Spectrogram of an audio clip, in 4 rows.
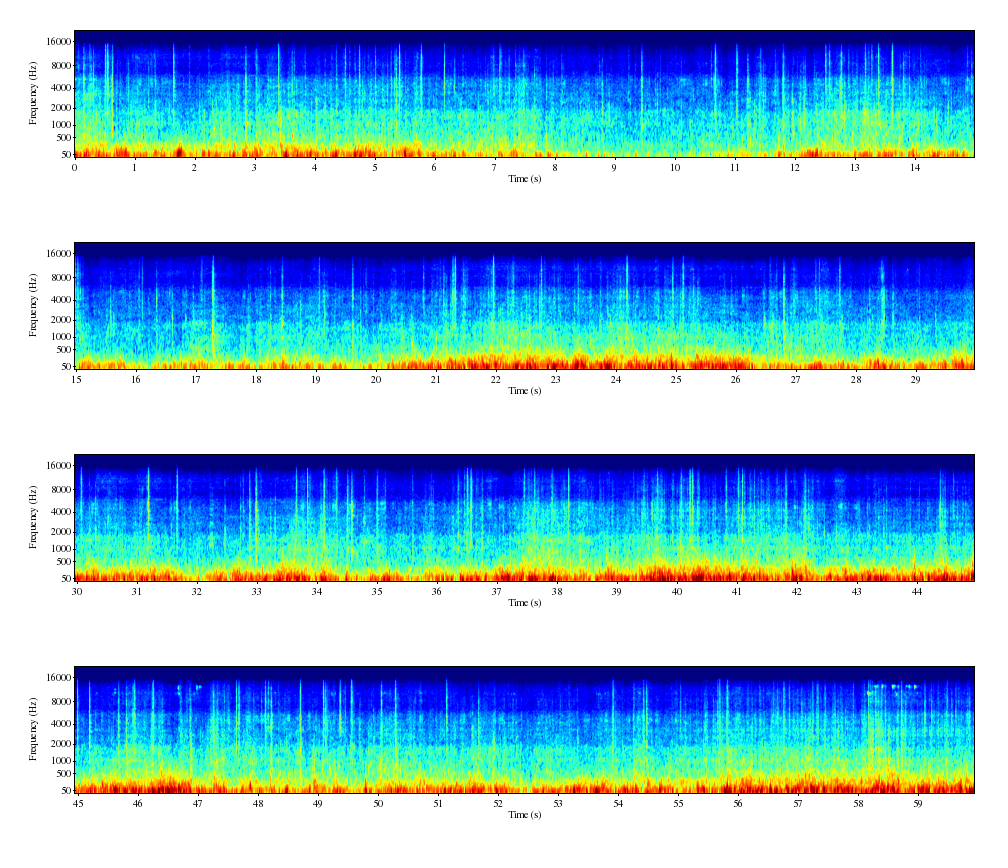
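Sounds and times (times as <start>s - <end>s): bike rattling over bumps: 0.0s - 59.9s
tyres rumbling on dirt: 0.0s - 59.9s
wind on microphone: 0.0s - 59.9s.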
